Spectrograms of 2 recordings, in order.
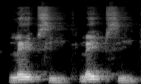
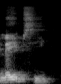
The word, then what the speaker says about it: Leipzig: Sorry, I can't pronounce Leipzig. Respectfully, Leipzig. Leipzig. Yeah, that's how they say it. Leipzig.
